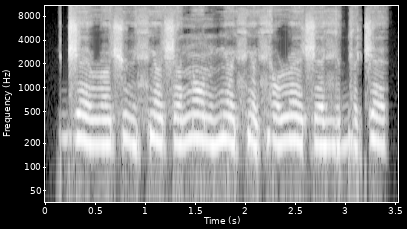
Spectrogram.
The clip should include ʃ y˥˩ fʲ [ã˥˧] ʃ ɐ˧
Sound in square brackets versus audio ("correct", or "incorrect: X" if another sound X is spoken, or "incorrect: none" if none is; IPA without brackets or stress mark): incorrect: ɐ̃˥˧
